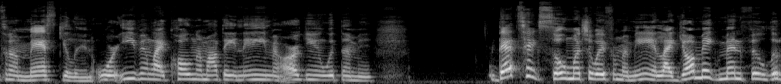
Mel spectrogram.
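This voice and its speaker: A woman is talking. Her voice sits fairly high and its pitch varies in an ordinary way. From Philadelphia, US. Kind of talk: casual social media monologue. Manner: assertive, forceful.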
